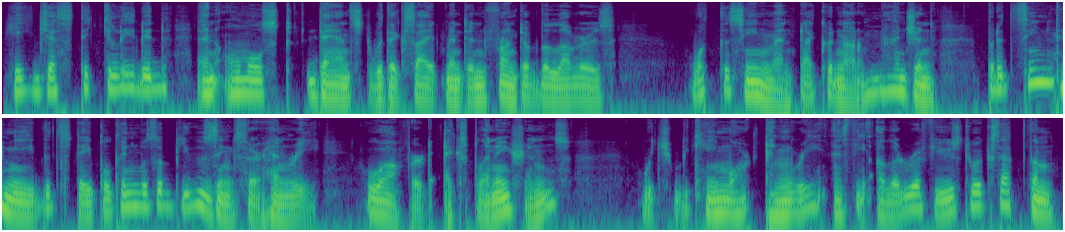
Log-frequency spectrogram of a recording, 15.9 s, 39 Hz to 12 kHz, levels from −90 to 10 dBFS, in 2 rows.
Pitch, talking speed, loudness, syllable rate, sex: 100 Hz, 170 wpm, -19 LUFS, 5.8 syllables/s, male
